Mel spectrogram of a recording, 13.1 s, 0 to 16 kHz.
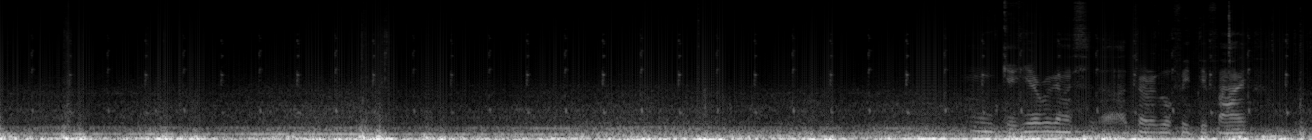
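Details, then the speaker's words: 2012 Ford Fusion SEL driving past 35–40 mph: steady low drone louder around 50–55 mph with tire roar and possible slight vibration; speed-related hum, source not yet pinned down. "It gets louder at 50, 55, and I think there might be a little bit of a vibration."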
